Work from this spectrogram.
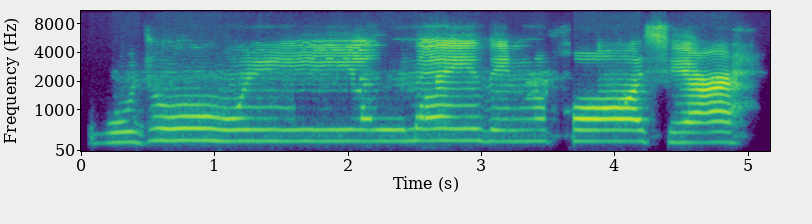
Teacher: خا حروف مستعلیہ میں سے موٹا پڑی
